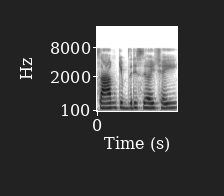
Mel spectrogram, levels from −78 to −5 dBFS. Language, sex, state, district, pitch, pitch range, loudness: Maithili, female, Bihar, Samastipur, 220 Hz, 215-225 Hz, -18 LUFS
